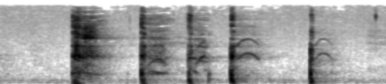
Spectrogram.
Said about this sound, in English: Oh, I can't hardly cough without hurting that.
